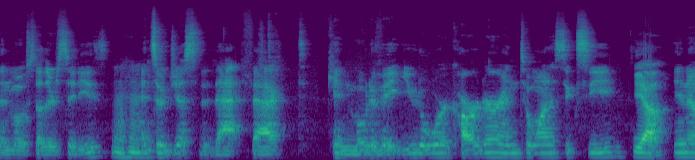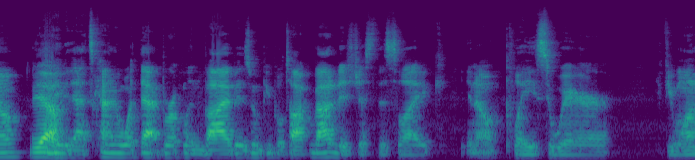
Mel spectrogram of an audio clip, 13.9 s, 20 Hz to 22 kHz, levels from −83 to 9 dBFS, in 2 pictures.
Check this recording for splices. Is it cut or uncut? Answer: cut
